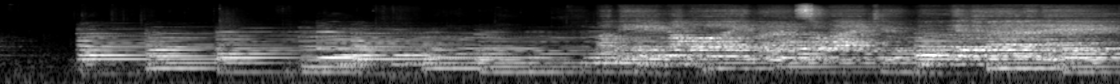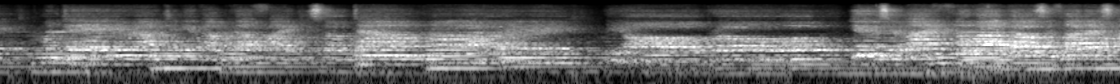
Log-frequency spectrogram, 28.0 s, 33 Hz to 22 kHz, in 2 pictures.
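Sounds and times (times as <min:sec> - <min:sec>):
large mixed choir singing: 0:07.2 - 0:28.0.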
